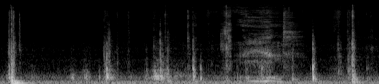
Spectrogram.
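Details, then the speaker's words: Audi 80 Cabriolet, 130k miles, during convertible-top testing: the power window regulator motor whines between clicks and knocks but the glass doesn't move. The motor works. "well we know the regulator works oh that's a good sign too because this window is not down but we hear the regulator w"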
